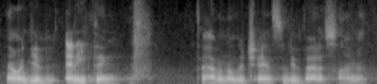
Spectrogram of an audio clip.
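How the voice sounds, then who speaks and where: A man's voice: fairly low pitch, fairly even intonation, brisk, slight background noise, natural voice. A young actor playing a worried teenage boy student in a TV drama, speaking earnestly and pleadingly, with music underneath. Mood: anxious. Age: young adult.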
